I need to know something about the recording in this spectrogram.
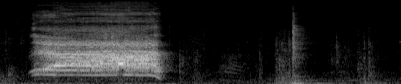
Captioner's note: man screaming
